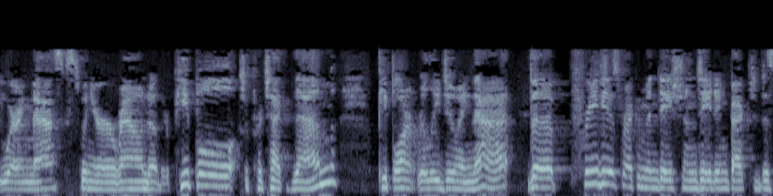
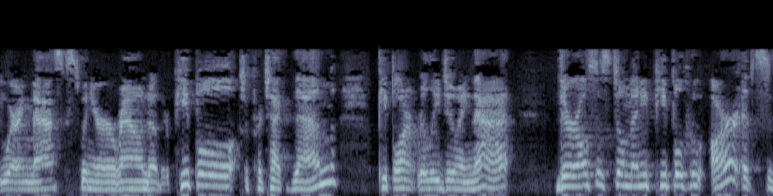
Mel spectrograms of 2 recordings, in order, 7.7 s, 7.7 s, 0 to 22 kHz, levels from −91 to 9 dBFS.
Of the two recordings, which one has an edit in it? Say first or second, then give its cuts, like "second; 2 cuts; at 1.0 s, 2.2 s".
first; 1 cut; at 5.3 s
